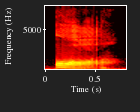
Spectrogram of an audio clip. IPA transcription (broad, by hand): ɒ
